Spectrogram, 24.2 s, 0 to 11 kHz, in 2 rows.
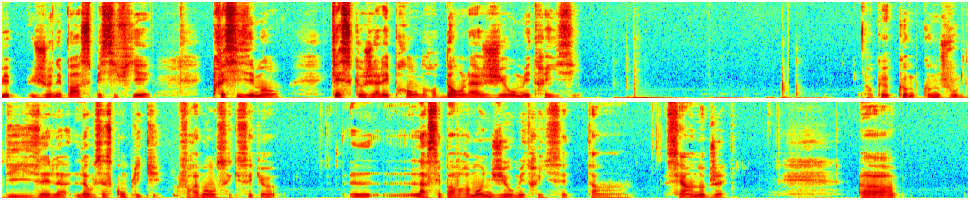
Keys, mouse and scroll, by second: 0.5 click, 2.6 click, 12.3 click.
